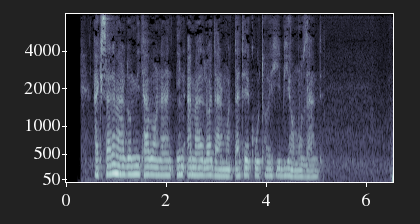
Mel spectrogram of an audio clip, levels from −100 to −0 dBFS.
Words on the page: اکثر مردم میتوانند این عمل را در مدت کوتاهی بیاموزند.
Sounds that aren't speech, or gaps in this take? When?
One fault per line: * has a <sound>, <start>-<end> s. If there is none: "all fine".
all fine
